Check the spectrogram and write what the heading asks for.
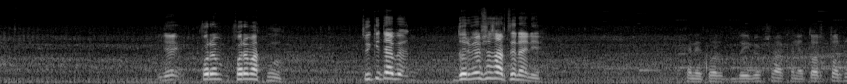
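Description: A man speaking in several short, emphatic bursts of Sylheti Bengali dialogue, with pauses between them.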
